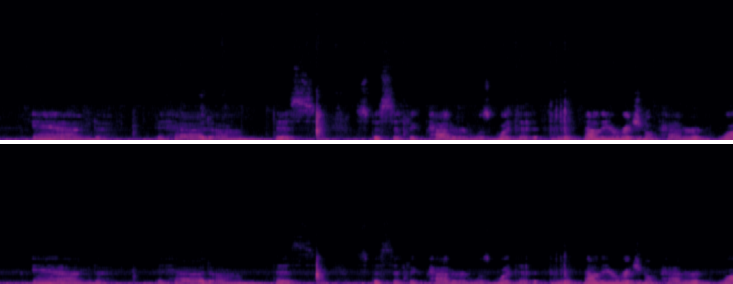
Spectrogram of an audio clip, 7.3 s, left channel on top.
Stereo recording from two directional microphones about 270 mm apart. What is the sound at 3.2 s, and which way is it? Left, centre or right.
Speech, left.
